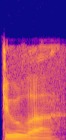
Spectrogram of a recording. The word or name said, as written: doula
